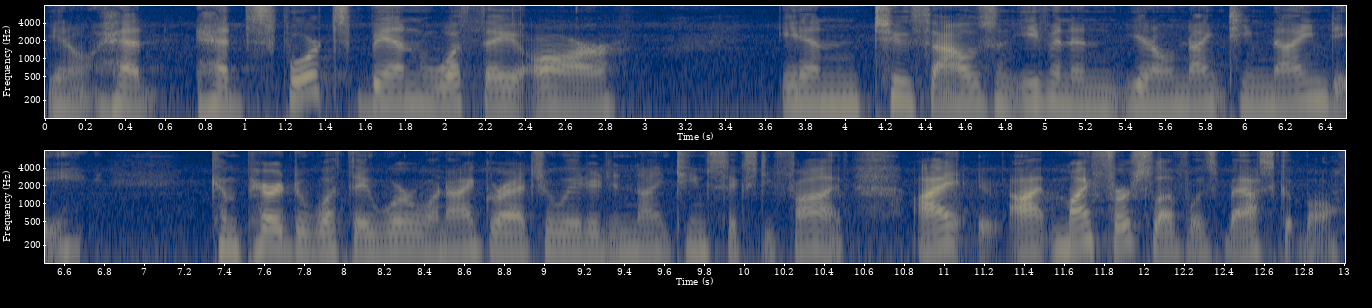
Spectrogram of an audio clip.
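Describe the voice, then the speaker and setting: A woman's somewhat breathy, fairly low voice at a fairly slow pace, on a very clean recording with a silent background. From US Midwest, rural Nebraska. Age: 70s. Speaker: retired track athlete and coach. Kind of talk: interview. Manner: halting.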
